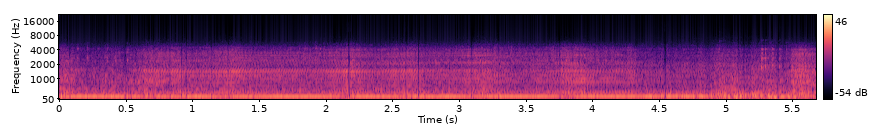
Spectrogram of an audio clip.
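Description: Mazda Spec Miata race car's four-cylinder engine heard from inside the cockpit, holding a steady note. About five seconds in the note breaks up briefly, with a few sharp clicks.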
